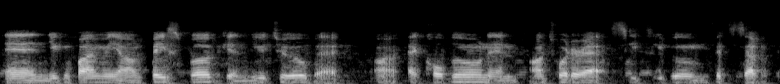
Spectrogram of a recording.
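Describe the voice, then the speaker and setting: A man's voice: sits low, fairly even intonation, normal speed. A man from New Hampshire, a podcast panel guest, speaking steadily over dull online call audio.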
